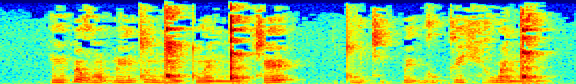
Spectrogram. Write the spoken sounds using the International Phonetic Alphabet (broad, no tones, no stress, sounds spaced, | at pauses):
p ĩ ɓ ɛ ʁʷ ẽ ɓ ẽ t u ŋ͡ǃ ẽ tʷ ɛ̃ ŋ͡ǃ ṵ c ɛ | tʷ ɯ c ḭ k͡p e ɡ u k e ç u w ã ŋ͡ǃ ṵ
